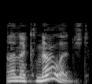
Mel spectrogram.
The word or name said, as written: unacknowledged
